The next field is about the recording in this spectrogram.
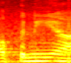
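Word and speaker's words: apnoea: अब देखो यहाँ पर इस शब्द का जो प्रोनाउंसिएशन है वो अपनिया है, और मज़े की बात इसमें जो ये रूट वर्ड एक और जो दूसरा आ रहा है एपनिया, ठीक है, एपनिया, अपनिया।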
